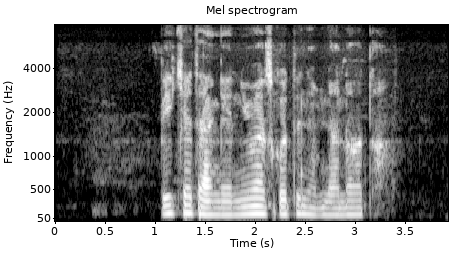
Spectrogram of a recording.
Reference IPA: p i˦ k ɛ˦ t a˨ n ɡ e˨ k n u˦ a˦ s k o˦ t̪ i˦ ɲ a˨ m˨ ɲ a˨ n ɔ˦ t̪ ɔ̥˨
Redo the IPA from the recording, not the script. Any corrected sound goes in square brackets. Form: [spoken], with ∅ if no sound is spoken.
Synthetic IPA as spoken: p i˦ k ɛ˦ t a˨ [ŋ] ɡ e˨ [∅] n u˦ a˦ s k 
